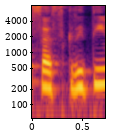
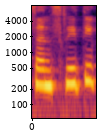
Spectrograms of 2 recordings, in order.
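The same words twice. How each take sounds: First: The first syllable is said without nasalization. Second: The first syllable is nasalized. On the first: The speaker calls it wrong. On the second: The speaker calls it right.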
